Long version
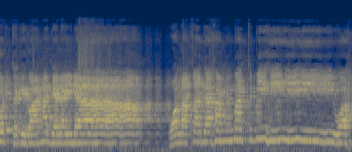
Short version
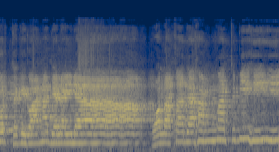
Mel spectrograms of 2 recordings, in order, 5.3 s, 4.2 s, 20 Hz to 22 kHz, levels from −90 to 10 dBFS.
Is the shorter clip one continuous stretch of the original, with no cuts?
no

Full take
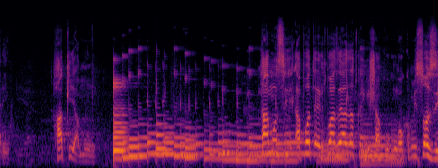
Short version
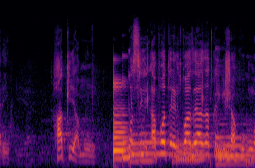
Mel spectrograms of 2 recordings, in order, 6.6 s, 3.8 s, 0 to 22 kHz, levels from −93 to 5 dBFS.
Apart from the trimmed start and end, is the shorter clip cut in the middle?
yes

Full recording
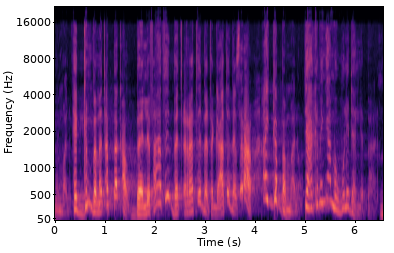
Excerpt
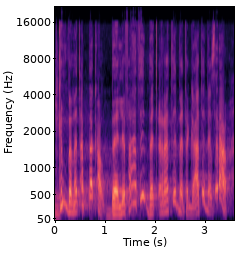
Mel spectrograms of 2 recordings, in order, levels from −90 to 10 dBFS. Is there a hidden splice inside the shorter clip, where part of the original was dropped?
no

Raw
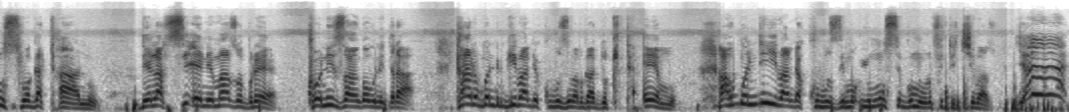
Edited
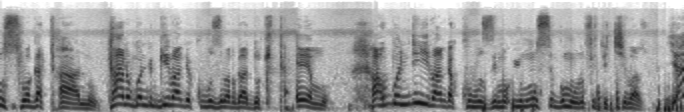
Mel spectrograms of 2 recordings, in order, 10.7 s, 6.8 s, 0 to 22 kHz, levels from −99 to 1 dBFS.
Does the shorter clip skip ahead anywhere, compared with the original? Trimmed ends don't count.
yes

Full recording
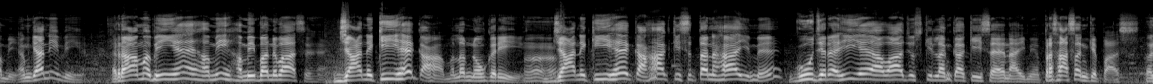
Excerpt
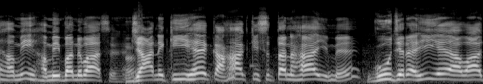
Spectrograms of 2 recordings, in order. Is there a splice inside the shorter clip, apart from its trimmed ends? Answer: yes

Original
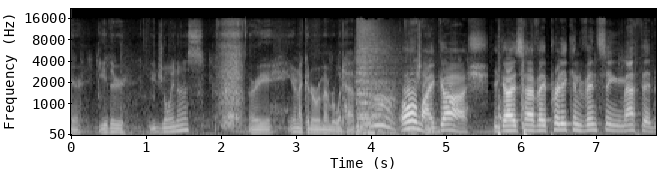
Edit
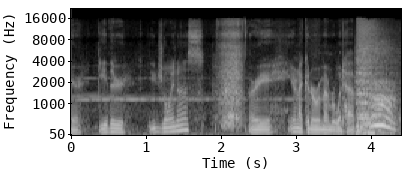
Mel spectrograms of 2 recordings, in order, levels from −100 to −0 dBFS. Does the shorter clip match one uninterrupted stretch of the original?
yes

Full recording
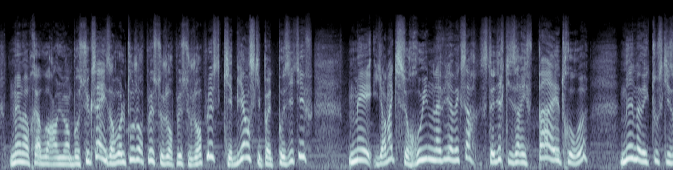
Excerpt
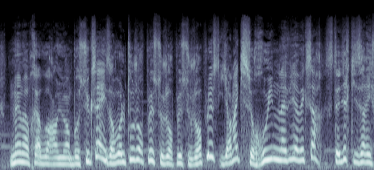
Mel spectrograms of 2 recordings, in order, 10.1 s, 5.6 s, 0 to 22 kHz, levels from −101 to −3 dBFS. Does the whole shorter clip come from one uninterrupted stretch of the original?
no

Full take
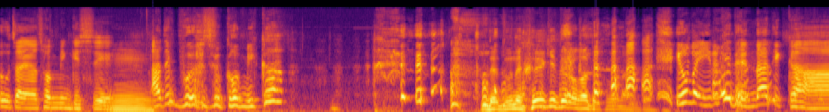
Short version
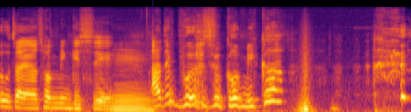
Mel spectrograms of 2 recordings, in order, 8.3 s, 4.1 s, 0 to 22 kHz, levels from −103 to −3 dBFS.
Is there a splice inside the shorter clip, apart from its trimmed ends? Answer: no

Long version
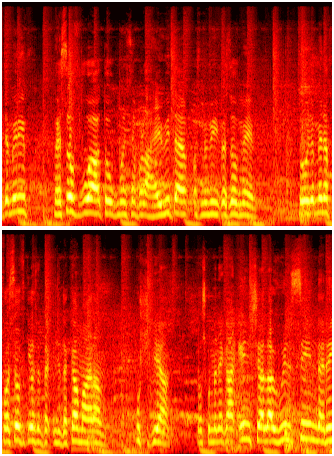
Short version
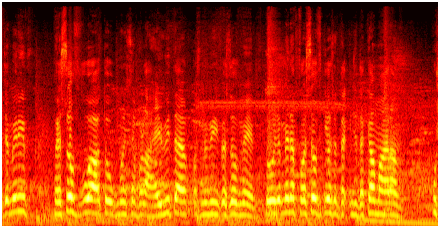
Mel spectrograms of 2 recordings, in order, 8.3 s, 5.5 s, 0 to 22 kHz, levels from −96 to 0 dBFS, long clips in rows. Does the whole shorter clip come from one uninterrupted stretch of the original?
no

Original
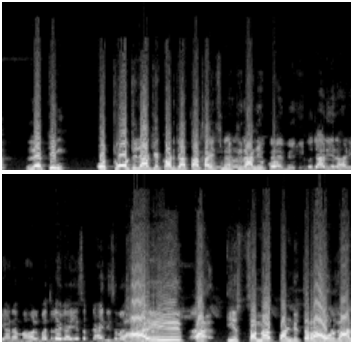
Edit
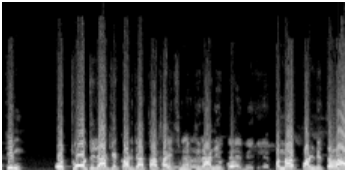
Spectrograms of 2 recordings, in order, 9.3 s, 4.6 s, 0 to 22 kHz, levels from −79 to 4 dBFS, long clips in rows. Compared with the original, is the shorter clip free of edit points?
no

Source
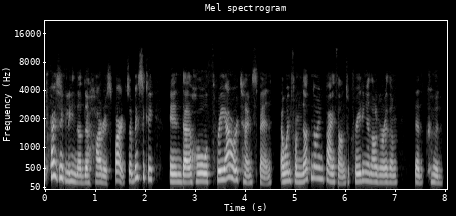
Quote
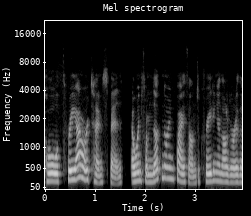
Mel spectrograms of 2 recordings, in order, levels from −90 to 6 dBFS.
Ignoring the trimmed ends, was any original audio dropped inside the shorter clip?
no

